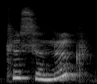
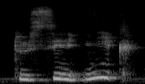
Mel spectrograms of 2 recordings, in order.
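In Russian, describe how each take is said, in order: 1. Гласные звучат коротко и между твёрдым и мягким. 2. Гласные звучат мягко, как русское «и». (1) "та самая средняя мягкость между буквами «ы» и «и»" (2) "чересчур мягко"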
